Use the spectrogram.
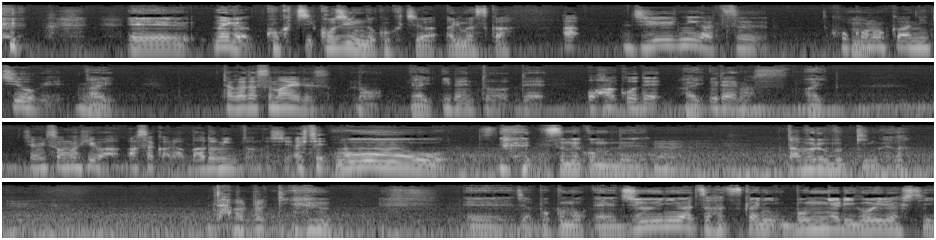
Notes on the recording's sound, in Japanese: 灼熱の車内で録音した与太話！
